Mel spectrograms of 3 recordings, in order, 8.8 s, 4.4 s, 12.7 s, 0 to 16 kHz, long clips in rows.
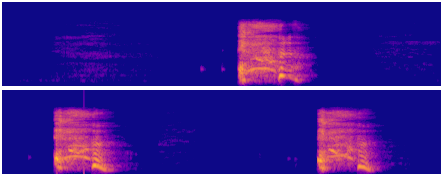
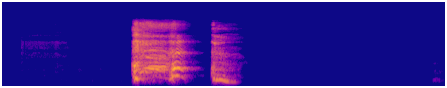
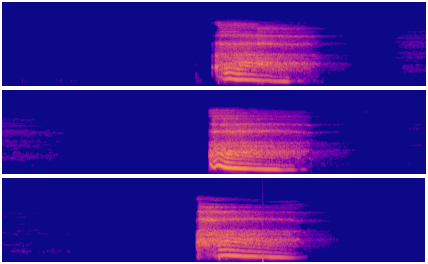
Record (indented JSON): {
  "three_cough_length": "8.8 s",
  "three_cough_amplitude": 27257,
  "three_cough_signal_mean_std_ratio": 0.32,
  "cough_length": "4.4 s",
  "cough_amplitude": 25374,
  "cough_signal_mean_std_ratio": 0.3,
  "exhalation_length": "12.7 s",
  "exhalation_amplitude": 14448,
  "exhalation_signal_mean_std_ratio": 0.36,
  "survey_phase": "beta (2021-08-13 to 2022-03-07)",
  "age": "45-64",
  "gender": "Female",
  "wearing_mask": "No",
  "symptom_none": true,
  "smoker_status": "Never smoked",
  "respiratory_condition_asthma": false,
  "respiratory_condition_other": false,
  "recruitment_source": "REACT",
  "submission_delay": "3 days",
  "covid_test_result": "Negative",
  "covid_test_method": "RT-qPCR",
  "influenza_a_test_result": "Negative",
  "influenza_b_test_result": "Negative"
}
